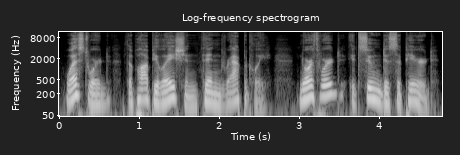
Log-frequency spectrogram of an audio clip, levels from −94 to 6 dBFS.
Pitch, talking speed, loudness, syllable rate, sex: 120 Hz, 115 wpm, -20 LUFS, 4.9 syllables/s, male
